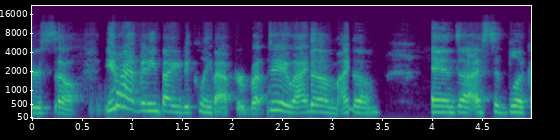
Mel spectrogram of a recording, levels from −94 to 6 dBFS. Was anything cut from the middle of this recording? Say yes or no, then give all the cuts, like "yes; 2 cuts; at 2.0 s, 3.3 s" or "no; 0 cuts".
yes; 4 cuts; at 1.8 s, 2.3 s, 2.8 s, 3.2 s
